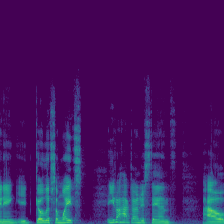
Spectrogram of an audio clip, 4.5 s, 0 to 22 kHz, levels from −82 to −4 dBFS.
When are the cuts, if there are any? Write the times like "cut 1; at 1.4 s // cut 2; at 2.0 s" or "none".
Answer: cut 1; at 2.1 s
